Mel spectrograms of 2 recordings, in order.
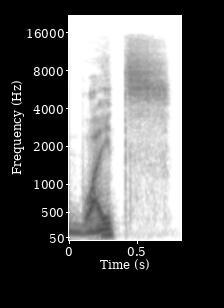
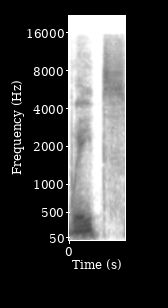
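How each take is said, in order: First: The vowel sounds like the one in 'white'. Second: The vowel sounds like the one in 'weight'. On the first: The speaker calls it wrong. "Some people say whites" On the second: The speaker calls it right. "You said weights, which is what it is"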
